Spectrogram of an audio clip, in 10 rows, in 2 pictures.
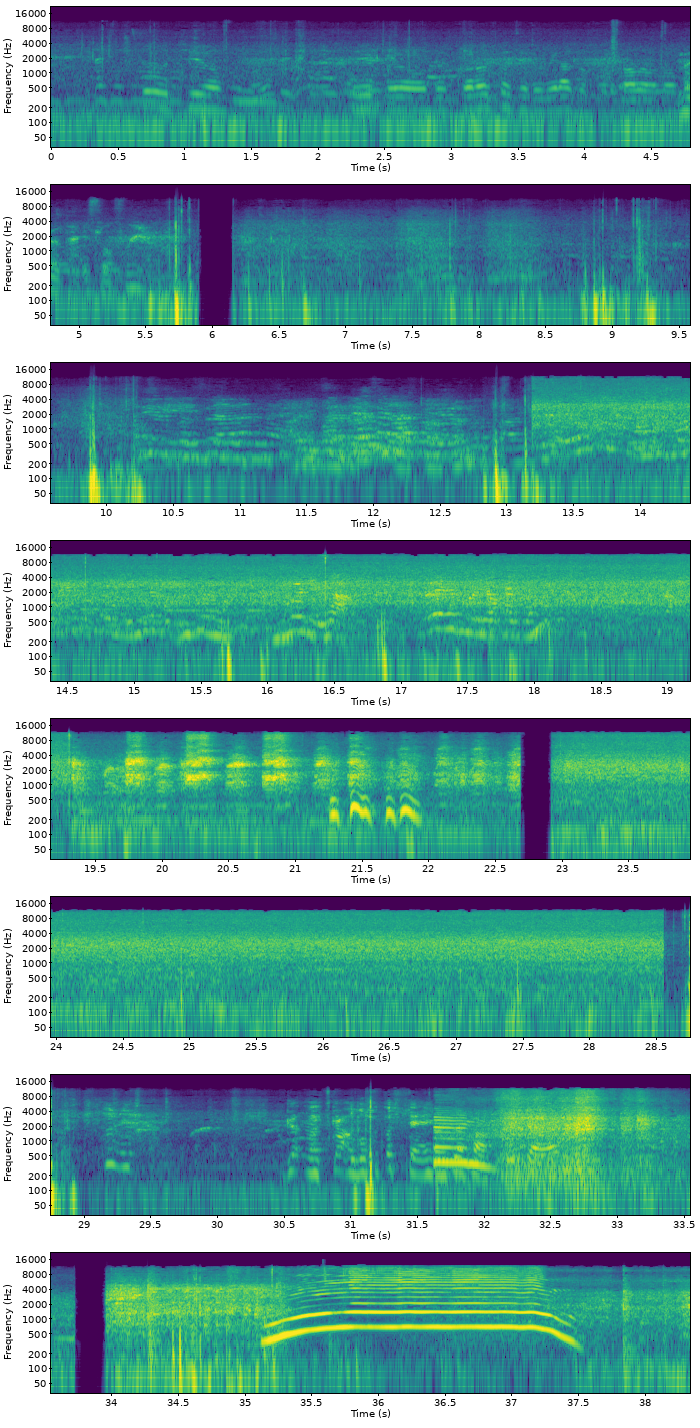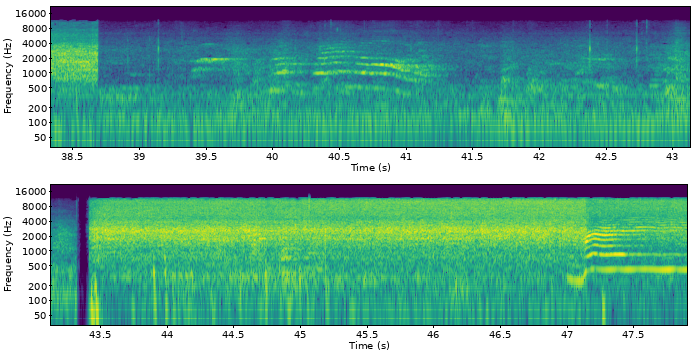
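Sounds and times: waterfall pouring over rocks: 13.2s - 19.4s, 23.0s - 28.6s, 43.4s - 47.9s
loud rushing hiss: 43.4s - 47.9s.

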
